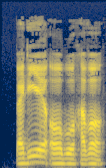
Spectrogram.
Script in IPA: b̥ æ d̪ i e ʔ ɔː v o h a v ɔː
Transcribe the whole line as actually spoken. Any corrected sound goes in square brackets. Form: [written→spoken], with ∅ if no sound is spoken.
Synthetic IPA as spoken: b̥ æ d̪ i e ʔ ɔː [v→b] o h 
